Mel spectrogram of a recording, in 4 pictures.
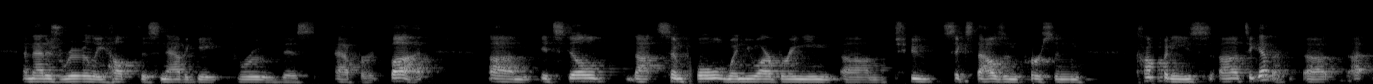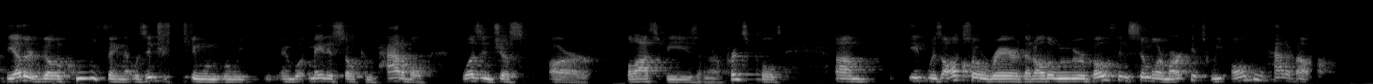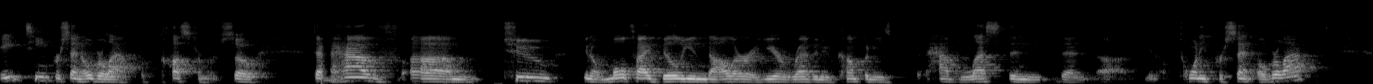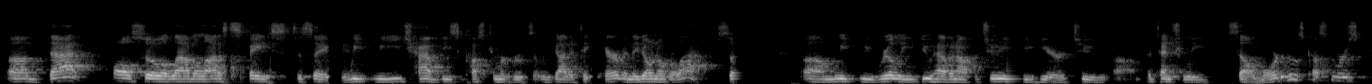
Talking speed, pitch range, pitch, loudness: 155 wpm, 120-145 Hz, 130 Hz, -29 LUFS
